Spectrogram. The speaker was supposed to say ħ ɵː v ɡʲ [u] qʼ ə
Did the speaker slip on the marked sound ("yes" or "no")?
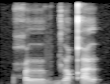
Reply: no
